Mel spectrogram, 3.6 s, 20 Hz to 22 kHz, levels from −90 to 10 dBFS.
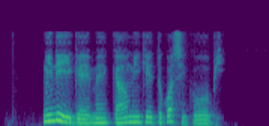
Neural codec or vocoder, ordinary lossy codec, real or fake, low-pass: codec, 16 kHz, 0.4 kbps, LongCat-Audio-Codec; none; fake; none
